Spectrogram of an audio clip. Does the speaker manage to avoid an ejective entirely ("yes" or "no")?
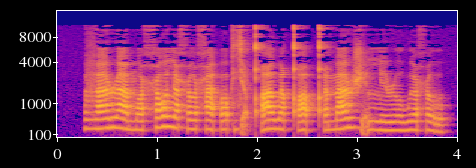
no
